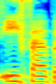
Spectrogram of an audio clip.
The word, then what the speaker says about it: Aoife: It was in the UK, and people were kind of a little bit confused about how to say my name because it starts with an A and it ends with an E. But what I always say to people is read it backwards. So, you know, it's pronounced Aoife, but it starts with A and it ends with E.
